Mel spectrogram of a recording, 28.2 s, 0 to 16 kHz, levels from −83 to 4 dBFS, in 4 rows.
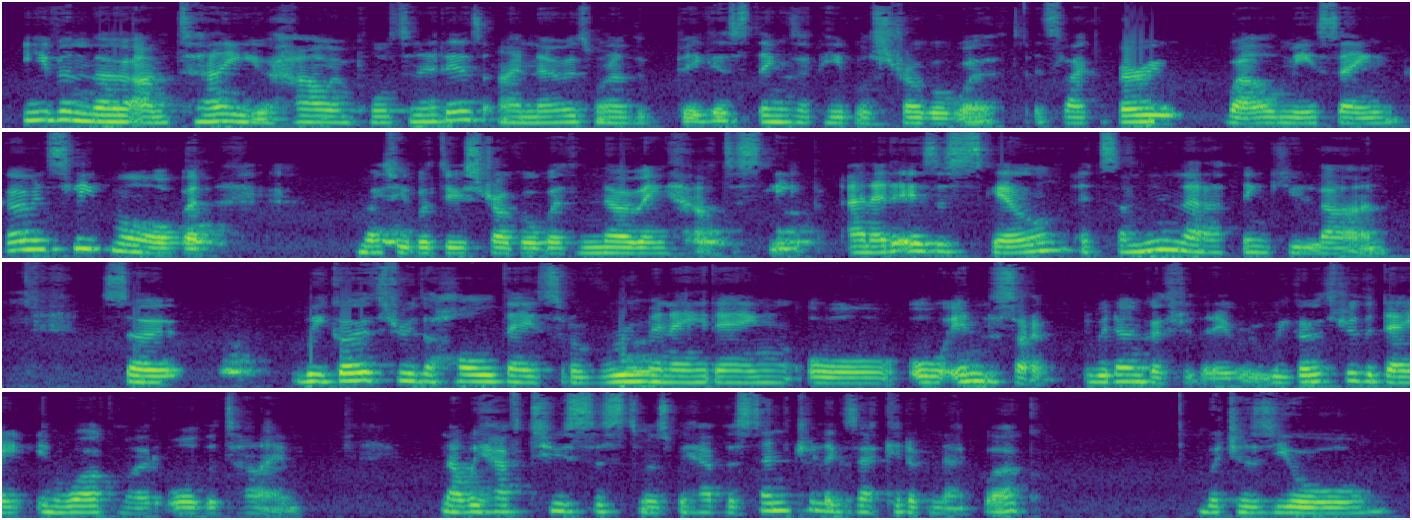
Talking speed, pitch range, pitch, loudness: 215 wpm, 165-200 Hz, 180 Hz, -16 LUFS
